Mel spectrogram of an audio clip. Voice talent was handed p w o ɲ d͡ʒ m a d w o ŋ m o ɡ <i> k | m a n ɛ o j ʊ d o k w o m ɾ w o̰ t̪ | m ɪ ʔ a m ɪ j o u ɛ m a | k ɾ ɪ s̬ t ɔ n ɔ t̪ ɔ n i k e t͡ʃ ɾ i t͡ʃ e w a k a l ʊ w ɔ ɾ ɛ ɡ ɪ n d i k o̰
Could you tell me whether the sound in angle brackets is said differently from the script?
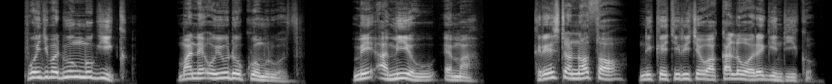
no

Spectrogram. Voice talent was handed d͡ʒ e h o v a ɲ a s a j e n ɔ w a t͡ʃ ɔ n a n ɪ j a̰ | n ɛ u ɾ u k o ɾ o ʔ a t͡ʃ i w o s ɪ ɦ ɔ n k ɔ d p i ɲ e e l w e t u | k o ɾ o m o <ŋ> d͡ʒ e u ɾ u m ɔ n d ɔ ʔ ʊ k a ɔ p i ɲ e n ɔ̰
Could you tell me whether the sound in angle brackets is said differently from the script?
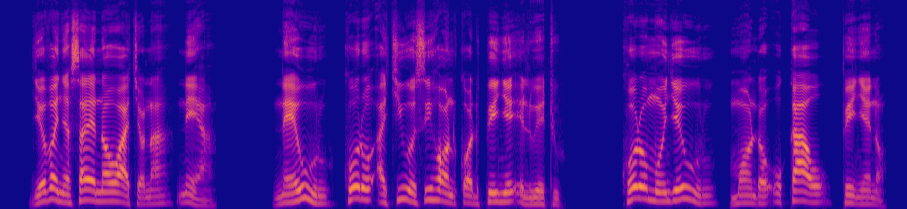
yes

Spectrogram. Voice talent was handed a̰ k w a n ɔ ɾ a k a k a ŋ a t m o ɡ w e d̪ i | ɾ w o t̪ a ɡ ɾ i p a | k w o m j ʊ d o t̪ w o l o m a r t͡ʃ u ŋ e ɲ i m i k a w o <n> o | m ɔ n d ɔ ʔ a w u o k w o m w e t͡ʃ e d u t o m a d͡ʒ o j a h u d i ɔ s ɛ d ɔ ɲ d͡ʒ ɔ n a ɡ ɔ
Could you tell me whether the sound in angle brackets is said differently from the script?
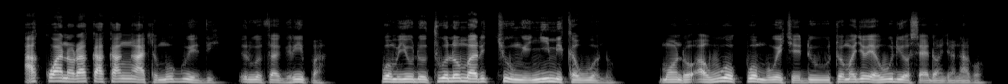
no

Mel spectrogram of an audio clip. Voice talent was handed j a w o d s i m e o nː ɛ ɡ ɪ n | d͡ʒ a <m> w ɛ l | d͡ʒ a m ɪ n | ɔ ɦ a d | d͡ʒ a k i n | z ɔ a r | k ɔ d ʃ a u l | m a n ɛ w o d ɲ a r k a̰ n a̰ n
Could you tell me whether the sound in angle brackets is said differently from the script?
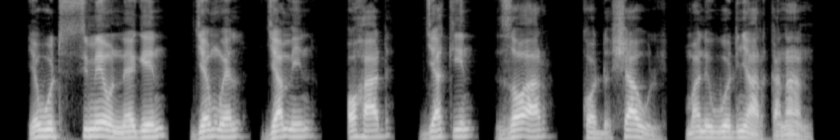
no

